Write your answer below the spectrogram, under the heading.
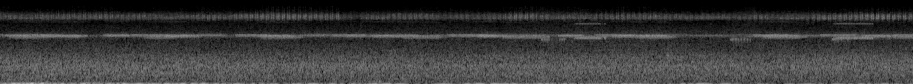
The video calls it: Crickets And Wind Sounds At Night Sound Effect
